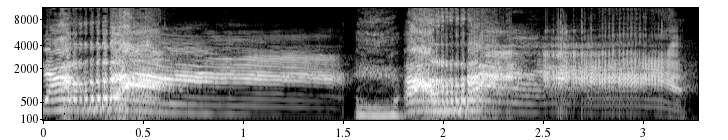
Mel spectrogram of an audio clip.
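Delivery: long, loud, high wails; mock agonised cries. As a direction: wail as each blow lands. Imitates cries under the blows.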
